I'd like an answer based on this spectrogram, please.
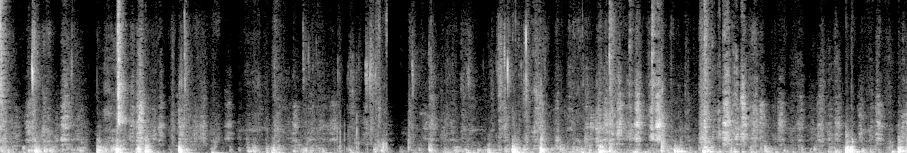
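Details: French Bulldog playing against a balloon indoors: continuous rough panting and snuffling breaths in irregular bursts, with low grunts and sharp broadband thumps and rustles as it scuffles with the balloon.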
